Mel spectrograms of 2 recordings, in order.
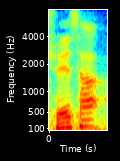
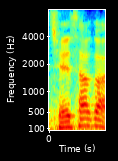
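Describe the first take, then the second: First: The first vowel is a rounded 'we' sound. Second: The first vowel is a plain 'e' sound. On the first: This is the older pronunciation from childhood days. "죄사 이런 식 발음들이 있었는데" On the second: This is the present-day pronunciation. "제사가 아니고"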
